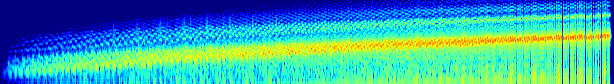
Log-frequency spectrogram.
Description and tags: Bubble Noize
bubble, noize, digital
